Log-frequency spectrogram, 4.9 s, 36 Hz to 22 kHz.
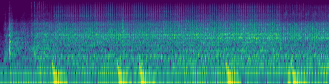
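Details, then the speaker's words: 1948 Willys Jeep old four-cylinder, warm after a fast drive, idles steady and even with no misses, knocks or hunting; carburetor bowl appears dry, temperature normal; owner suspects the fuel pump was the fault and it may be fixed. "we might have uh we might have fixed it we might have might have been the fuel pump"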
